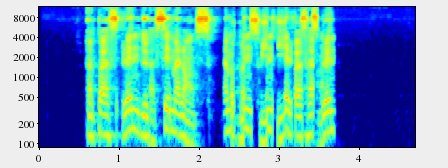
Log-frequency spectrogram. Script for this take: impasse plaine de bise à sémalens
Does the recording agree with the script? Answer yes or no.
no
